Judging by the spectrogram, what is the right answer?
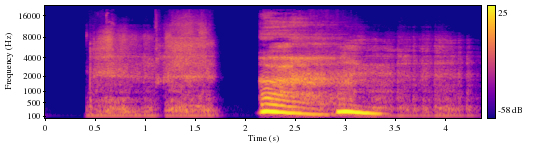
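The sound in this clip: Deep breaths taken together: two long inhales, the second following a brief pause, then two loud, breathy exhales that turn into voiced, sighing groans, the second starting just as the first tails off.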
